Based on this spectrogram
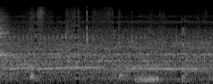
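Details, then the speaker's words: Front-load washer that thumps while spinning; the drum, spun by hand, turns quietly and freely with no grinding or rumble, so the bearing is not the problem. "spins freely it wasn't making any bearing noise so I don't see this as a problem"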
